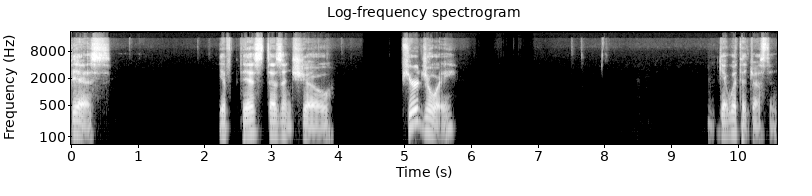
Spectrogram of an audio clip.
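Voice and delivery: choked up, on the verge of tears. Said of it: "I'm gonna start crying".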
